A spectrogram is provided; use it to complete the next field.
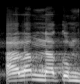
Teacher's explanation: adalah makhraj dari mim itu di bibir alam nakum demikian juga mim mati bertemu Nun ini merupakan izhar syafawi dan tidak berdengung tidak kita dengungkan apabila mim mati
